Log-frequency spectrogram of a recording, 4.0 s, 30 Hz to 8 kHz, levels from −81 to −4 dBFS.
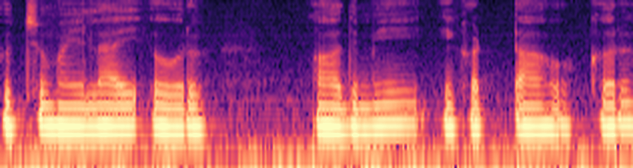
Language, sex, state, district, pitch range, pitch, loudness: Hindi, male, Chhattisgarh, Korba, 120-125 Hz, 120 Hz, -15 LUFS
